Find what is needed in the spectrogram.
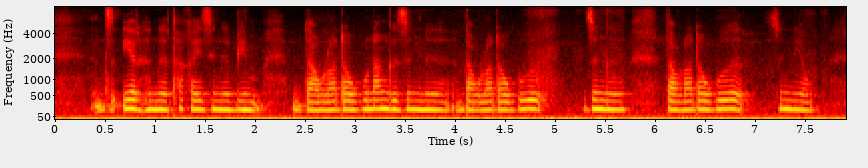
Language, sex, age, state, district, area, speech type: Bodo, female, 30-45, Assam, Udalguri, urban, spontaneous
